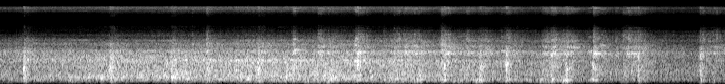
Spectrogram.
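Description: A Pacer diesel railbus passing close by at low speed: a rumbling run of wheels with irregular clicking and clacking over rail joints and pointwork. It is loudest a couple of seconds in and fades as the unit draws away.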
